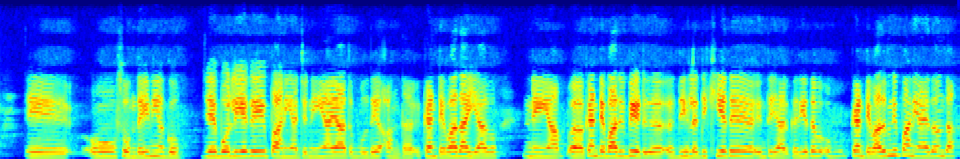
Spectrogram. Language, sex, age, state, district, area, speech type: Dogri, female, 30-45, Jammu and Kashmir, Samba, rural, spontaneous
